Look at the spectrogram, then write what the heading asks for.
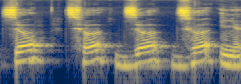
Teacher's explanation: च वर्ग च छ ज झ य ये तालू होता है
